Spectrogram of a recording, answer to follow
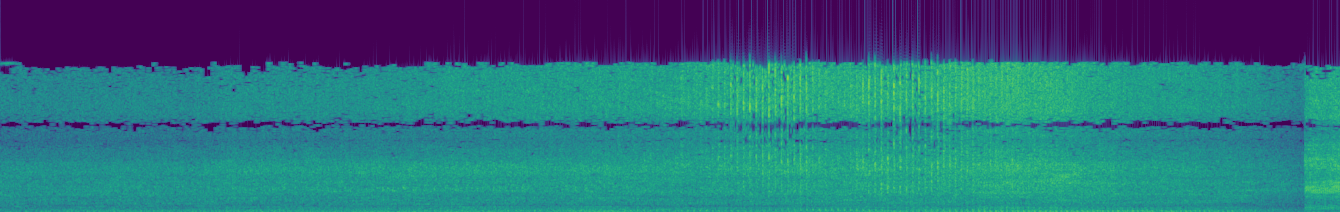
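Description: Diesel engines of microbuses running close by, a steady low rumble that swells to its loudest near the end and then cuts off suddenly.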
